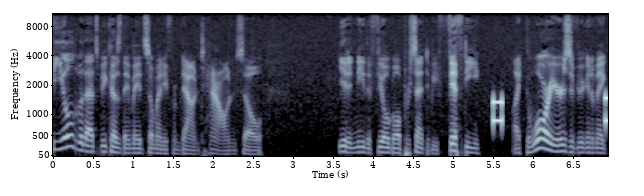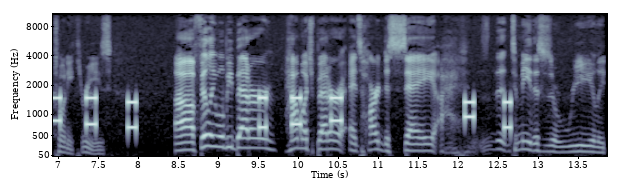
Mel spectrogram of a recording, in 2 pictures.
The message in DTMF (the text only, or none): 8 962 369 02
